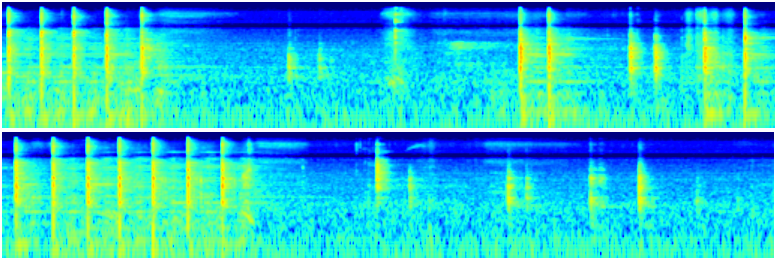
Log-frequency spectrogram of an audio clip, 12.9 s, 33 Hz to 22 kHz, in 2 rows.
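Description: A hammer whacks a crushed control arm bushing on a VW Mk4, giving many sharp metallic strikes in quick irregular bursts, close and loud, with short pauses between volleys.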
